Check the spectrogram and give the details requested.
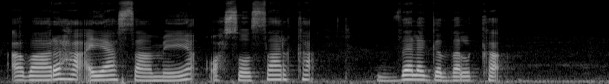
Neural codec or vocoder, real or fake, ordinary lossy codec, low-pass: none; real; none; none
